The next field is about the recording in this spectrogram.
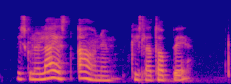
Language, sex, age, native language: Icelandic, female, 12, Icelandic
